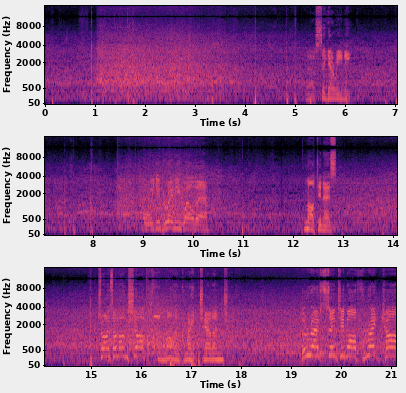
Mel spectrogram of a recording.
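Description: A stadium crowd roars and cheers in the distance.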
